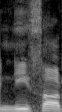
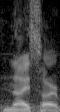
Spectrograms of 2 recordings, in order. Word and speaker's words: NISAR: Paul Rosen, he's the project scientist for the NISAR satellite from the NASA end there.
